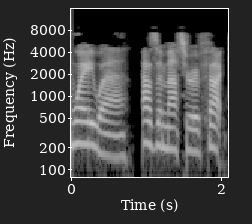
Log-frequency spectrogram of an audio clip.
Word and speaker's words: 维吾尔: The Chinese used to call them Chantiao, but this term has been dropped, being considered derogatory, and the Chinese, using their own pronunciation, now called them Wéiwúěr.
